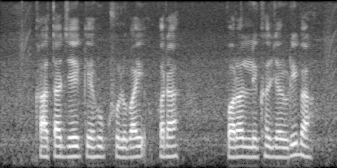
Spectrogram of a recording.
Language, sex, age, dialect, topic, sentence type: Magahi, male, 25-30, Western, banking, question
